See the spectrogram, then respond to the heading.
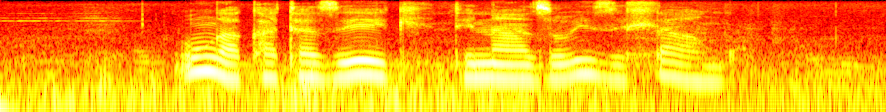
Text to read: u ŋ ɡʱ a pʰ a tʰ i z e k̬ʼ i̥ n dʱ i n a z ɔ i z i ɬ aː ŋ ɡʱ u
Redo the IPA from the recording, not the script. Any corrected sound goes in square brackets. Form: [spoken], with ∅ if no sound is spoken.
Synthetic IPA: u ŋ ɡʱ a [kʰ] a tʰ [a] z e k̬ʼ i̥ n dʱ i n a z ɔ i z i ɬ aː ŋ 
